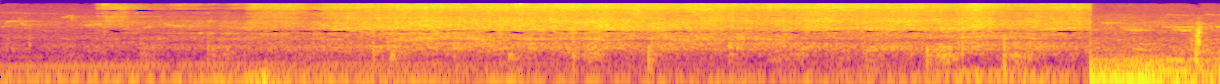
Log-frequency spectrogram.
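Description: Masala ingredients frying in hot oil in a pan, a steady sizzle that starts about half a second in and grows louder. A low rumble joins near the end.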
